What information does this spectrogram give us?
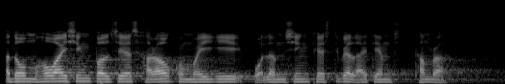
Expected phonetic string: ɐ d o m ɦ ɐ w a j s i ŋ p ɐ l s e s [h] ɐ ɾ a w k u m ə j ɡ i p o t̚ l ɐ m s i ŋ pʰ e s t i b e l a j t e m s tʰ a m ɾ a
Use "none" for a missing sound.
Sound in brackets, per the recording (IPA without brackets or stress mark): h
